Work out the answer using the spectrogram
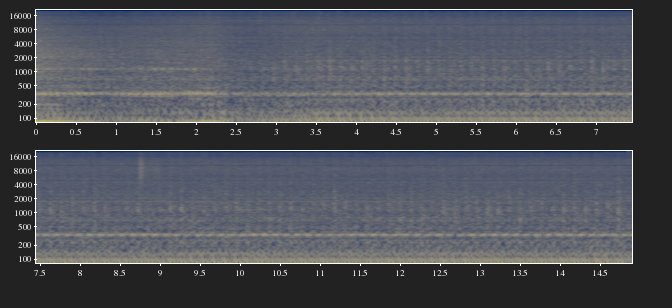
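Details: Studebaker pickup rat rod daily driver, cold start with door open: engine catches and settles into a steady, even low idle with no knocks or misses; normal cold start and idle.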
